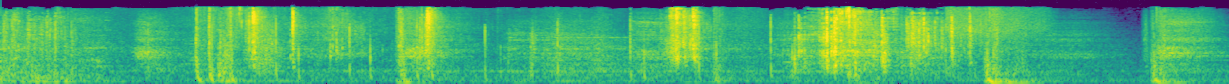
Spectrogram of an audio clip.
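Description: Single gunshots crack and echo.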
